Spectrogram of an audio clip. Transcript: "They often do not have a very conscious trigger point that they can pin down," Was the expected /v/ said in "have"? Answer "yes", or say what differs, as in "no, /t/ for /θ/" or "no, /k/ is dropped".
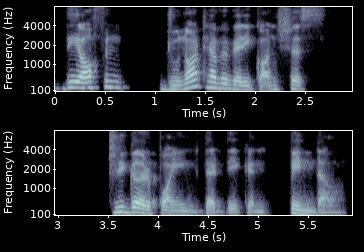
yes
